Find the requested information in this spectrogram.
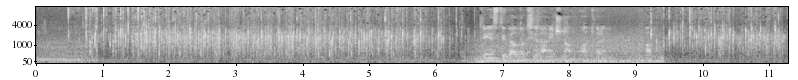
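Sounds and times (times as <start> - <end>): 
audience applause opening the thirteenth Beldocs festival in Belgrade: 0.7 - 6.4, 9.3 - 11.2
speech: 6.7 - 9.4.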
